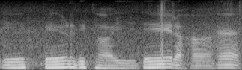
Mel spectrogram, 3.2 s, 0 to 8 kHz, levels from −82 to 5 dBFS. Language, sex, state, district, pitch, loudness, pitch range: Hindi, male, Madhya Pradesh, Katni, 120 Hz, -15 LUFS, 105-125 Hz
